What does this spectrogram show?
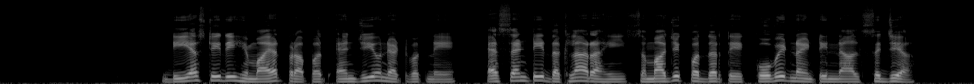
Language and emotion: Punjabi, neutral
